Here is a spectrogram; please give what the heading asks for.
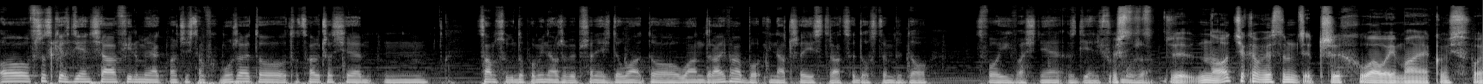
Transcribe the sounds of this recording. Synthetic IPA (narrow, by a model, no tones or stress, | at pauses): ʔɔfʂɘst̪̚kʲɛzd̪ʲjeɲt͡ɕafʲilmɘjaɡmaɡd͡ʑeɕt̪amfxmuʐɛt̪ɔt̪ɔt̪sawɘt͡ʂasɕɛ | samsuŋɡd̪ɔpɔmʲinawʐɛbɘpʂɛɲeʑd͡ʑd̪ɔwad̪ɔwand̪ɾajvabɔʔinat͡ʂɛjst̪ɾat̪sɛd̪ɔst̪ɛmbd̪ɔ | sfɔjiɣvwaɕɲɛzd̪ʲjeɲt͡ɕfxmuʐɛ̰v̰nɔt͡ɕɛkavajɛst̪ɛmɛt͡ʂɘxwawɛjma̰ja̰kɔ̃ɕsfɔ̰j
